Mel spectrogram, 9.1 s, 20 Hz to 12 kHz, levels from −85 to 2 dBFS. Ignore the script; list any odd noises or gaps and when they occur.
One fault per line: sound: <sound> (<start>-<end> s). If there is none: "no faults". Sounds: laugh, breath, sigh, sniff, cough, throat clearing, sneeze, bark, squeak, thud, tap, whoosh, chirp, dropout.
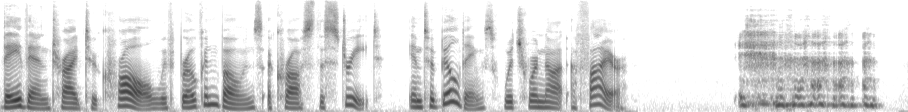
sound: laugh (7.3-8.9 s)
